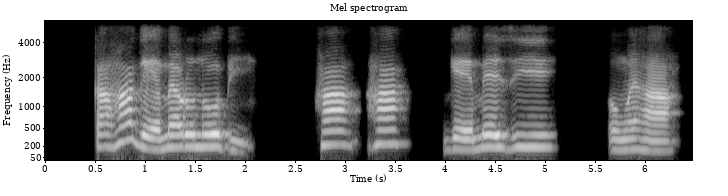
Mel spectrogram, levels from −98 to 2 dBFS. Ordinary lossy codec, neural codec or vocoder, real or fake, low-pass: Opus, 64 kbps; autoencoder, 48 kHz, 32 numbers a frame, DAC-VAE, trained on Japanese speech; fake; 5.4 kHz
